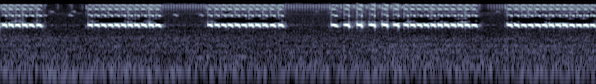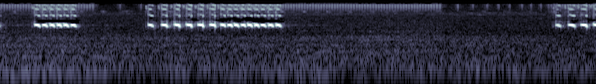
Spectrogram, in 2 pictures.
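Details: High, rasping pulsed chirps from a grasshopper in a back yard, recorded on an iPhone: bursts under a second long repeated with short gaps, then a pause of about a second before calling resumes.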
